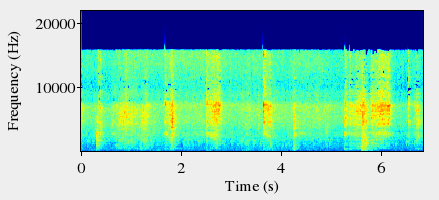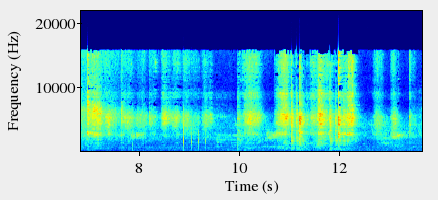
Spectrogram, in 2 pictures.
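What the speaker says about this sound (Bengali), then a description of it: "পেঁয়াজ মরিচটা তেলের উপরে বাদামি করে ভেজে নিব।" Chopped onion, green chili and garam masala fry in hot oil in a village kitchen, a steady close sizzle broken by repeated metal scrapes and clanks of a spoon stirring in the pan.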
